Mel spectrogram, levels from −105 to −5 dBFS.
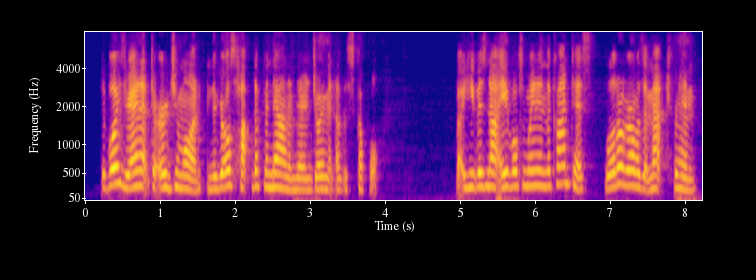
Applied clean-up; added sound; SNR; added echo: neural mask model DeepFilterNet 3.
